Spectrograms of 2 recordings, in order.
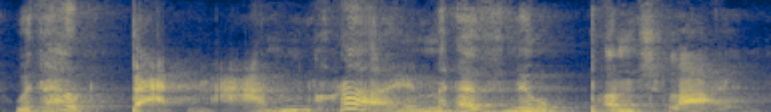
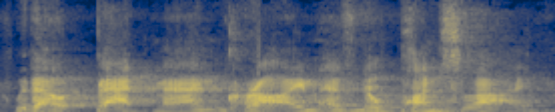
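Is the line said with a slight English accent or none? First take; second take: English accent; none. First: A deep voice with a slight English accent. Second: A deep gravelly voice with no English accent. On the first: The speaker calls it right. "you want to add a little bit of an accent" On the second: The speaker calls it wrong. "read normally as the deep gravelly voice"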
